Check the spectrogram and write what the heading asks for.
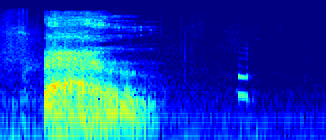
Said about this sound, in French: Je dirais qu'il est fâché, c'est une menace. Là. Ben, ça, c'est un tigre.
